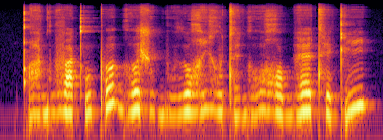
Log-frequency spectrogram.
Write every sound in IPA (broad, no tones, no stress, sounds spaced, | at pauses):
qʼ a̤ ɡ ṳ v a kʼ u pʼ ɤ ɡʱ ɤ ʃ ṳ bʱ ṳ ð u ʁ i̤ ɣ u tʼ ɛ̤ ɡʱ o̤ ʁ o bʱ ɛ tʰ e kʼ i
